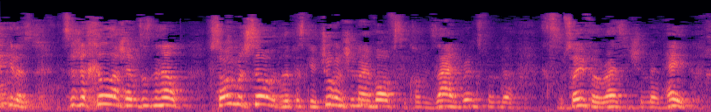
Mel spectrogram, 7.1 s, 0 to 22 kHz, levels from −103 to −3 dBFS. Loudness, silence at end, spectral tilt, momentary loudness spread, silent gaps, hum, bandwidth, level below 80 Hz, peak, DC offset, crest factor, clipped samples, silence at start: -24 LUFS; 0 s; -4.5 dB/octave; 11 LU; none; none; 13.5 kHz; -58 dBFS; -8 dBFS; under 0.1%; 16 dB; under 0.1%; 0 s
